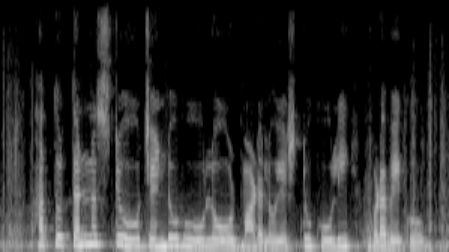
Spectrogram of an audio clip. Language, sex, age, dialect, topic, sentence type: Kannada, female, 31-35, Central, agriculture, question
